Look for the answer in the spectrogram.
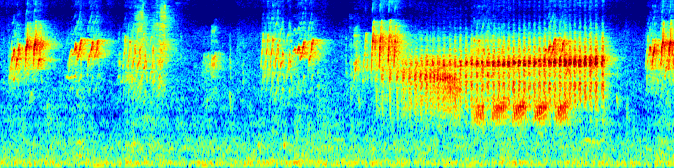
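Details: Flamboyan bird trapping lure. Short scratchy buzzy bursts give way to a long steady rattling trill with soft low whistled notes beneath, then a final harsh burst.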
